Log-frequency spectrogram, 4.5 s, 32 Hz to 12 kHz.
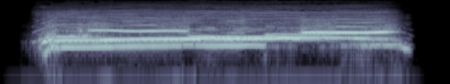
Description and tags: Leviathan writhing in pain
Inspired by the Monster Hunter videogame franchise. Made these sounds in Ableton Live 9. I want to get into sound design for film and games so any feedback would be appreciated.
evil, giant-monster, horror, monster, shriek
